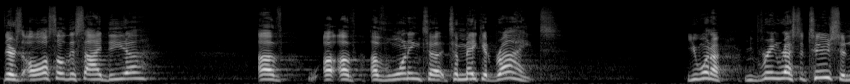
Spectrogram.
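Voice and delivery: ordinary talk

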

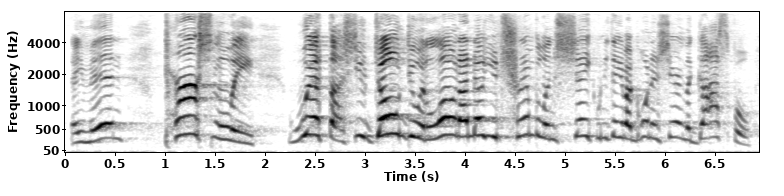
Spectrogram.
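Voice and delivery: loud, high, fervent preaching; rally the church with fervor; loud, high preacher's exhortation; preaching at full force. Acted. Preaching climax.

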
